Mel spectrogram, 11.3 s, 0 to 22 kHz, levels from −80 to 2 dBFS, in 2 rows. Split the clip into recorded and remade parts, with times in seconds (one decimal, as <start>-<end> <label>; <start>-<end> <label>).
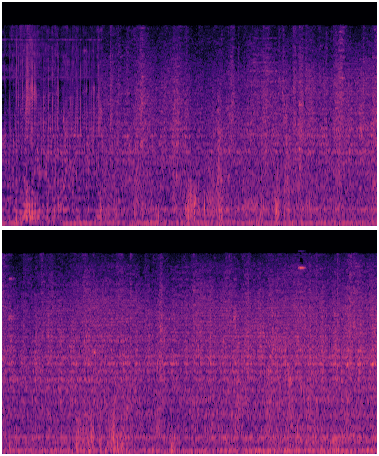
0.0-1.5 remade; 1.5-11.3 recorded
